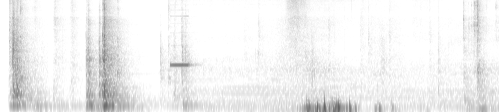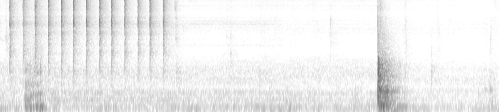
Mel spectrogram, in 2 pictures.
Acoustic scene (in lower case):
kitchen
